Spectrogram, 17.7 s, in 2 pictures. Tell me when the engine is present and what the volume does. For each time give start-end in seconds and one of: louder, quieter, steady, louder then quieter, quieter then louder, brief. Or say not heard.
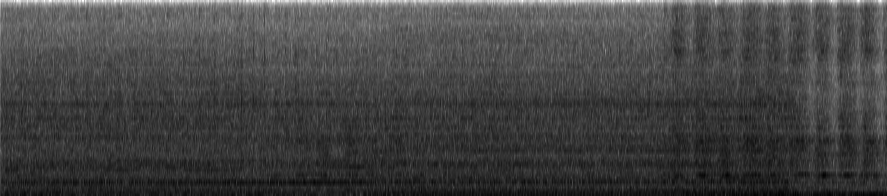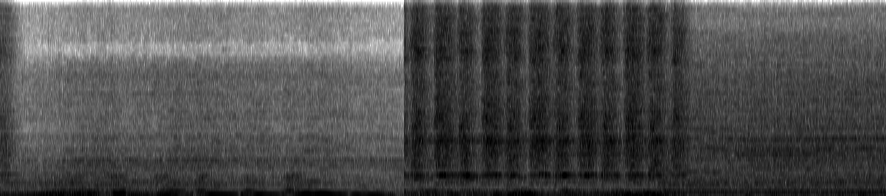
0.0-17.6 steady.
